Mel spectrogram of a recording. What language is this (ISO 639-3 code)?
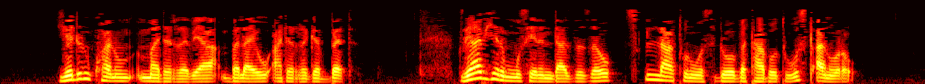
amh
